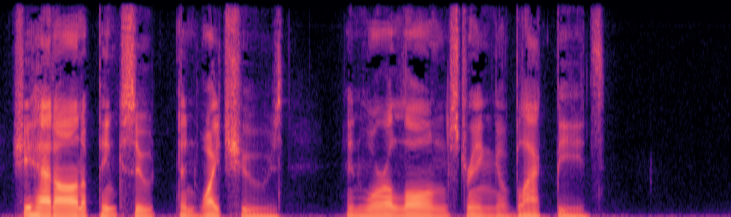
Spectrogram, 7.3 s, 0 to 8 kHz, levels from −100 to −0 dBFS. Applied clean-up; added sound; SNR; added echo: none; none; none; none.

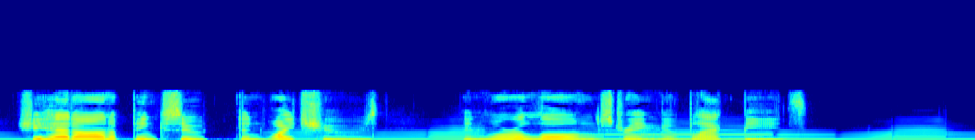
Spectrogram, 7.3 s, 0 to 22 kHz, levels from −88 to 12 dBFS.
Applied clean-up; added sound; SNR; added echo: none; Wind instrument, woodwind instrument; 19 dB; none.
